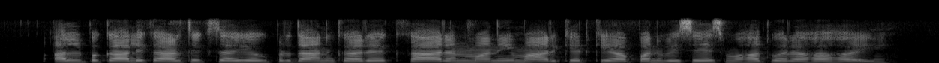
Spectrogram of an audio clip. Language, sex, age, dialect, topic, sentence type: Magahi, female, 41-45, Central/Standard, banking, statement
